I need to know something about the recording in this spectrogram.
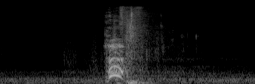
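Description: A sword strikes with a sharp ringing crash.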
